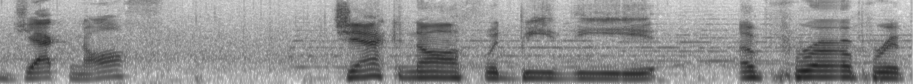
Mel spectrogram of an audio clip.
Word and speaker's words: Knopf: Jack Knopf would be the appropriate pronunciation.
